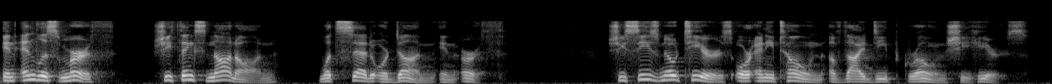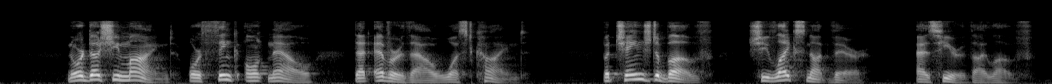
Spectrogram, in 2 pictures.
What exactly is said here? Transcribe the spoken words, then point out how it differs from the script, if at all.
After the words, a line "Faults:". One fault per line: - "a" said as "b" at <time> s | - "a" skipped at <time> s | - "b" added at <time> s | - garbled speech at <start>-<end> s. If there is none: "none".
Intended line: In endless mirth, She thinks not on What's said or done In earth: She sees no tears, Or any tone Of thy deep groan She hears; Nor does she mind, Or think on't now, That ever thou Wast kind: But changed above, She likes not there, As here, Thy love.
In endless mirth, She thinks not on What's said or done In earth: She sees no tears, Or any tone Of thy deep groan She hears; Nor does she mind, Or think on't now, That ever thou Wast kind: But changed above, She likes not there, As here, Thy love.
Faults:
none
